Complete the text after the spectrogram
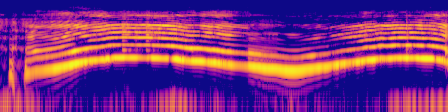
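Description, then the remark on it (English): A voice imitates a wailing siren, a loud, sustained woo that rises, dips and climbs again across several seconds, alone with no other talk. “There's an ambulance coming.”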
